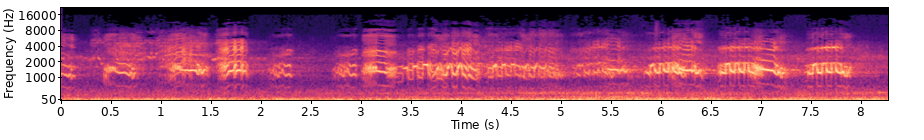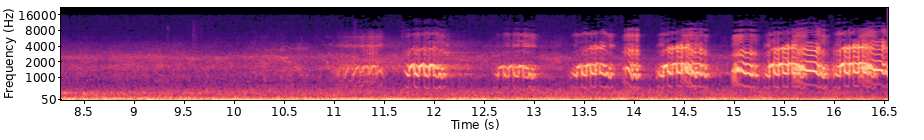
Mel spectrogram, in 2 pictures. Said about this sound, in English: The parrots are endangered in Mexico, but this flock likely descended from escape pets that flew the coop. Jeff Rice took out his microphone and captured their yakking for the University of Utah Marriott Library, westernsoundscape.org.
